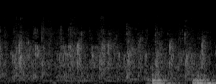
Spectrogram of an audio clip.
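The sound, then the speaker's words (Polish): Applause from an audience at a Polish school ceremony as school directors are invited onto the stage: faint, steady clapping texture with a few heavier low thuds near the end. “Wielkie brawa! Zapraszamy na scenę.”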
